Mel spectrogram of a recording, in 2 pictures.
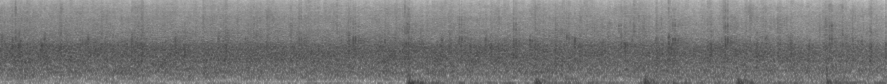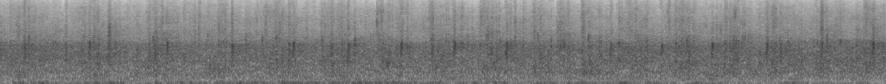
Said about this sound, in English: It's amazing, though, how people feel the need to applaud within nanoseconds of the last bar of that music. Almost hadn't faded away.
